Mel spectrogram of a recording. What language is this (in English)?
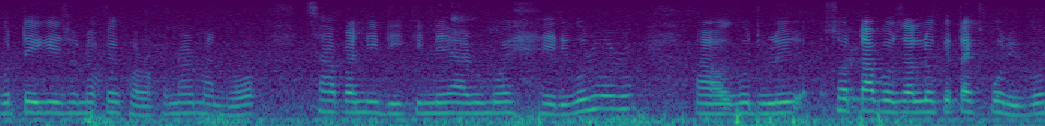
Assamese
